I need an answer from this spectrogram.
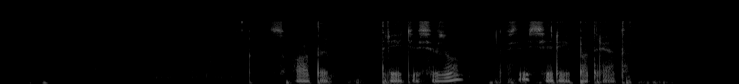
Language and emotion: Russian, neutral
